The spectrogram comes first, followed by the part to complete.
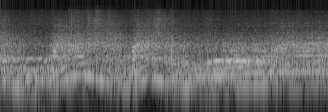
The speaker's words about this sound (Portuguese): Qual será que é o top speed do foguetão que eu vou pegar daqui a pouco? Na real, que nem ligo tanto pra velocidade. Eu gosto mesmo é do ronco.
